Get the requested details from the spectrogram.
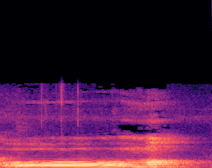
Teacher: तो इसमें 3 मात्रा तक खींचना है ओ को, उसके बाद म बोलना है, तो इसलिए ओम हो गया। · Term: प्लुत स्वर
